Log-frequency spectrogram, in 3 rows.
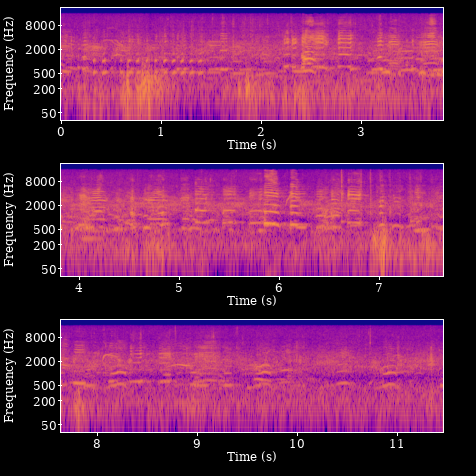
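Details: Close-range whooper swans at Welney WWT, Norfolk, UK, 20 November 2017, a loud flock trumpeting; repeated honking bugle calls overlap throughout, with bursts of louder clamour around the middle and a continuous murmur of many birds behind.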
